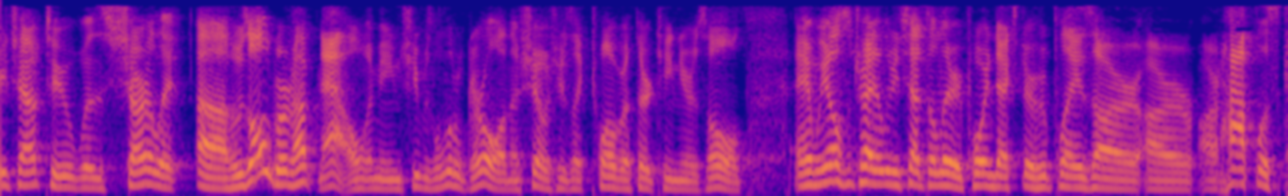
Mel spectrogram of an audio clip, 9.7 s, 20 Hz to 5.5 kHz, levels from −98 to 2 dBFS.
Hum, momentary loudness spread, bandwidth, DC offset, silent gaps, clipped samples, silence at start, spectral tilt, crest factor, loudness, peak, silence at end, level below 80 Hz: none; 9 LU; 5.2 kHz; under 0.1%; none; under 0.1%; 0 s; -7.5 dB/octave; 18 dB; -33 LUFS; -14 dBFS; 0 s; -80 dBFS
